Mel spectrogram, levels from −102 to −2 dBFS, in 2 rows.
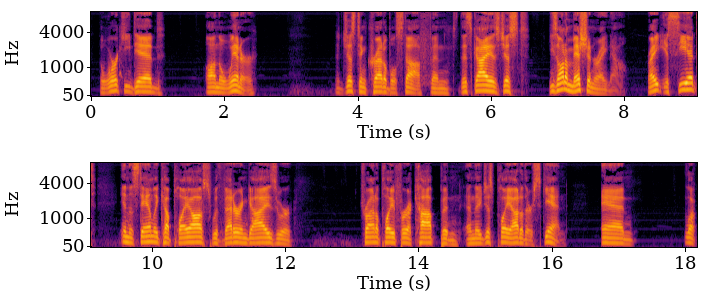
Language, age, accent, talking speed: English, 50-69, American, 170 wpm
